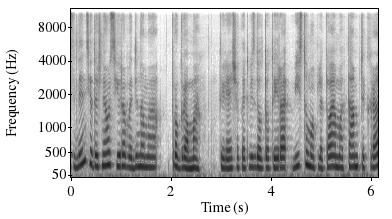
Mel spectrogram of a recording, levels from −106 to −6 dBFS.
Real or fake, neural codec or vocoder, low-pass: fake; codec, 24 kHz, 1.2 kbps, DualCodec; 10.8 kHz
